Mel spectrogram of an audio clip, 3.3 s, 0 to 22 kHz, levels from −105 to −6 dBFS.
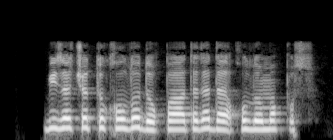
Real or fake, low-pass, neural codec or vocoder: real; 7.2 kHz; none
